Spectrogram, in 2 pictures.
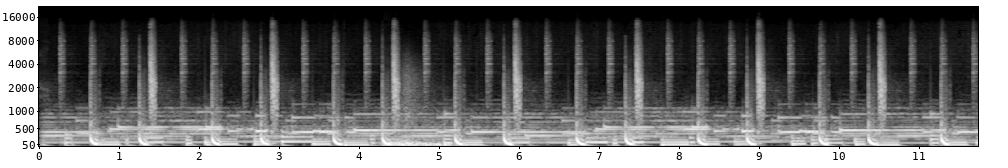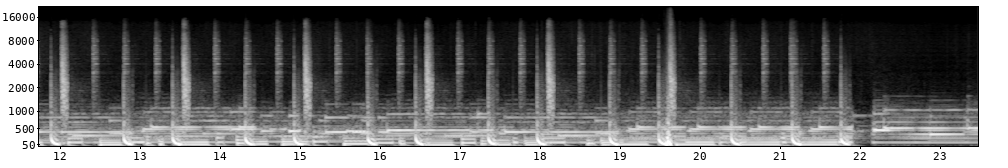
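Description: A photo printer prints large photo prints, a steady mechanical hum with regular rhythmic clicks and thumps repeating through the run, loud and close, with no talking.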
